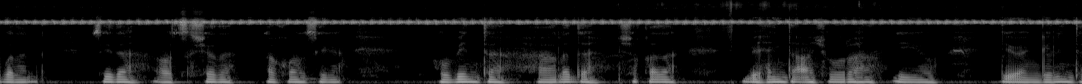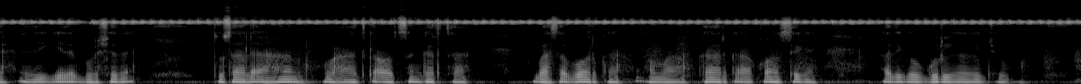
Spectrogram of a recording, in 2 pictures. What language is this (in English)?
Somali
